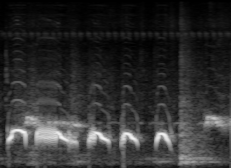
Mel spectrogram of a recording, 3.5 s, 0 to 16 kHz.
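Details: Spotted dove, the Indonesian local kuk 3 type known as tekukur: short curved coos alternate with a longer rolling coo, followed by a brief noisy thump and a drawn hoarse note.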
